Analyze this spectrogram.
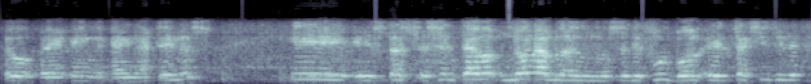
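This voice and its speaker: A man's voice: high-pitched, measured pace. A man in his fifties giving a rambling, anecdotal sermon-like talk with many restarts and crude words. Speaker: speaker at a parody mass. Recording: distant, tinny, faint background noise.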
